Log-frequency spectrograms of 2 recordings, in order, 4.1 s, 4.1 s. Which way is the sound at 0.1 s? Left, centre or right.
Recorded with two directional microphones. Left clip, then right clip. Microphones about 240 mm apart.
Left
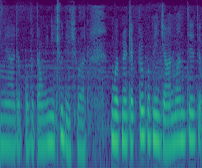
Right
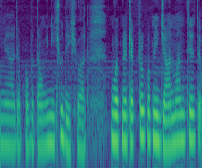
Right.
